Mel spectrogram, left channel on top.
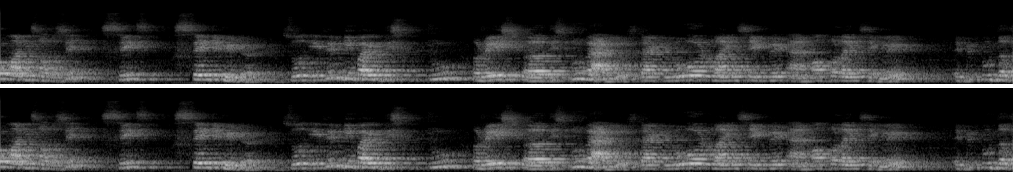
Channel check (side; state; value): both; identical; correlation 1.00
